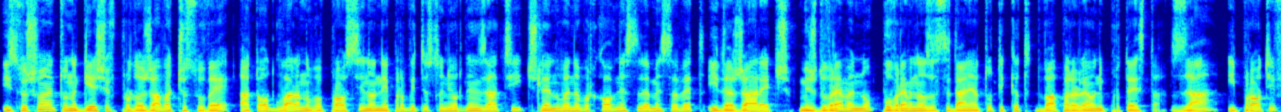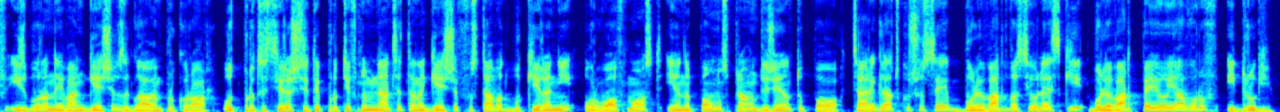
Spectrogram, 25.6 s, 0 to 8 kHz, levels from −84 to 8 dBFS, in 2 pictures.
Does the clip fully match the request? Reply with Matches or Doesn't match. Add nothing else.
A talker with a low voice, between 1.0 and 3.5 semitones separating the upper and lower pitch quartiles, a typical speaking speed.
Matches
